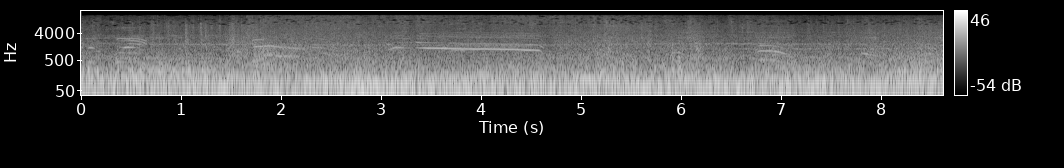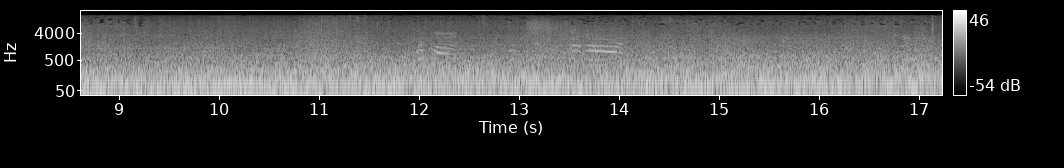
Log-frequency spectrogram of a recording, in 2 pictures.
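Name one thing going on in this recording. Strong wind roars steadily.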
